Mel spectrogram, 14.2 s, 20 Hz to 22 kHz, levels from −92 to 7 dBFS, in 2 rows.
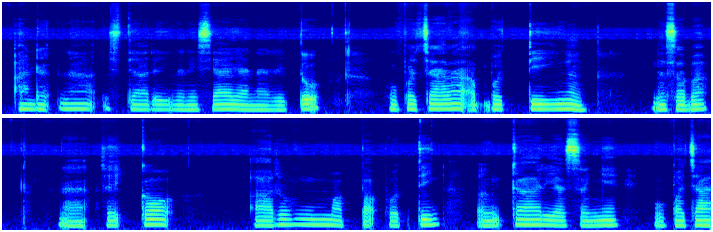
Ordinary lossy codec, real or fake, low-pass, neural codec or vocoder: none; real; none; none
